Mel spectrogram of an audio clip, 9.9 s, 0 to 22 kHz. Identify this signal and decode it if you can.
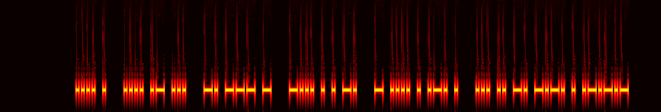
Morse code, heard as a keyed tone, about 32 wpm, 700 Hz. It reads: HE HAS NOT BEEN THERE SINCE.
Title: Sentences from Top 1000 Words - Review Part 1 - 30wpm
